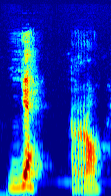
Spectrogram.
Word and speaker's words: hierro: Y sabemos que ye ocurre al principio de la sílaba. Entonces decimos hierro. Y esta aquí no es la semiconsonante I, va a ser la semiconsonante ya.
